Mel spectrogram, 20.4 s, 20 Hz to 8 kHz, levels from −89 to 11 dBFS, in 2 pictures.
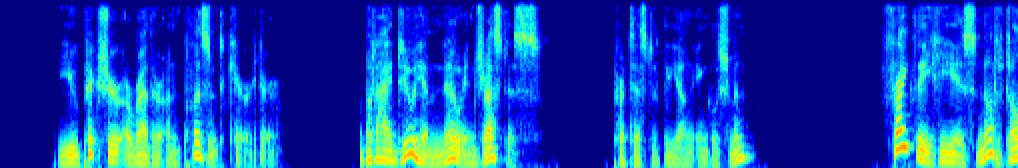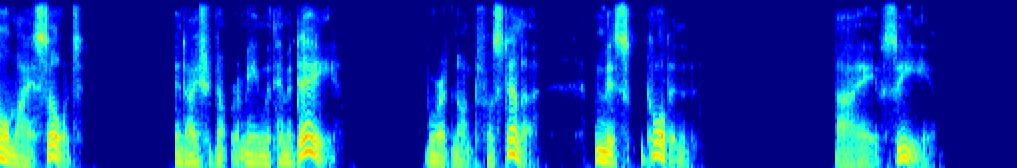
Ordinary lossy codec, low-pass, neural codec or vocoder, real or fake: Opus, 16 kbps; 7.2 kHz; codec, 16 kHz, 4.8 kbps, FACodec; fake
